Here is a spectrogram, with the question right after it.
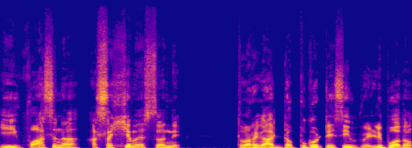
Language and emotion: Telugu, disgusted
